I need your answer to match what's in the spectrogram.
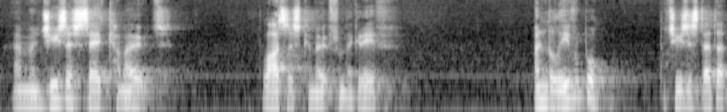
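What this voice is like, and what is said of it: Broad Glasgow accent. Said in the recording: “my broad Glasgow accent”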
